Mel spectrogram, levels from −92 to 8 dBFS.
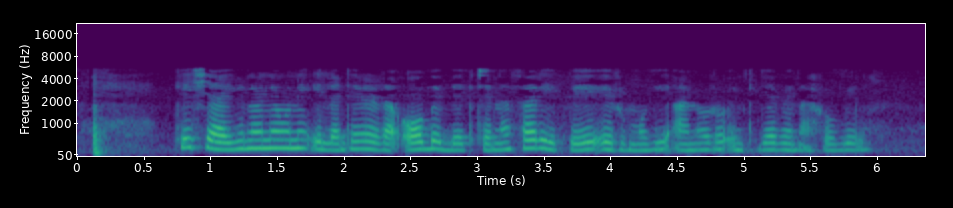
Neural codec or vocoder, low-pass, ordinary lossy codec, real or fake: none; 5.4 kHz; MP3, 24 kbps; real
